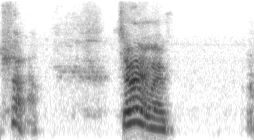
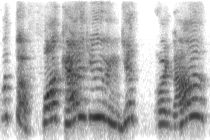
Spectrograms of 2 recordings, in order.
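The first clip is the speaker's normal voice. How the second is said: high, loud mock-baffled outburst; baffled disbelief; 12 semitones higher, 6 dB louder than usual. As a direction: act out total bafflement, pitched way up. Acts out baffled reaction to oddity.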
